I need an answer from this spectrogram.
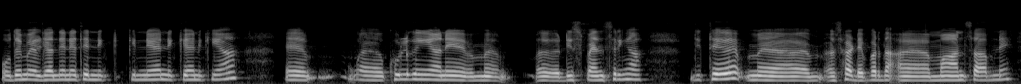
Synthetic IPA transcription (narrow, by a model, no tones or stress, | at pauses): oːd̪eːmɪld͡ʒãːnd̪eːnẽːt̪ʰeːnɪkkːɪnːãːnɪkjãːnɪkɪjãː | kʰʊlɡəijãːneː | ɖɪspɛ̃ːnsɾijãː | d͡ʒɪt̪ʰːeː | saːɖeːpəɾd̪amaːnsaːbneː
